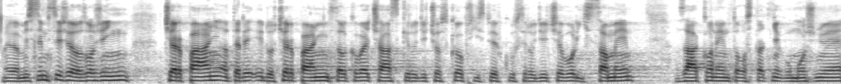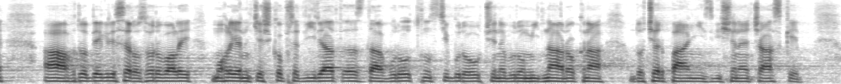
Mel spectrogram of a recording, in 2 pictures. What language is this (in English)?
Czech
